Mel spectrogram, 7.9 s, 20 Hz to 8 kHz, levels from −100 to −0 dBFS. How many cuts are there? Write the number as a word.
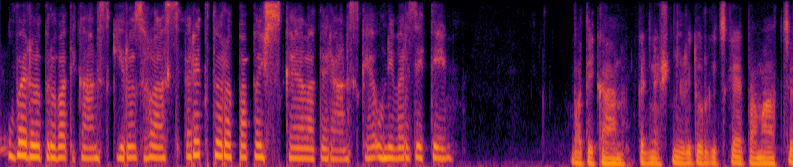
one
